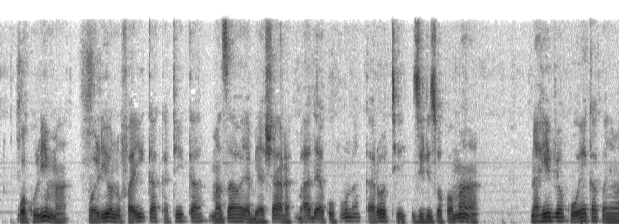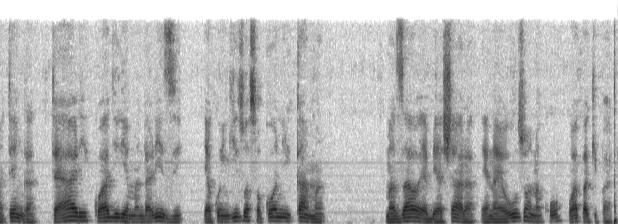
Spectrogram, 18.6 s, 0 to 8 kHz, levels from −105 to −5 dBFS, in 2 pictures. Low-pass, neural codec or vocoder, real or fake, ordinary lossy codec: 7.2 kHz; none; real; MP3, 64 kbps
